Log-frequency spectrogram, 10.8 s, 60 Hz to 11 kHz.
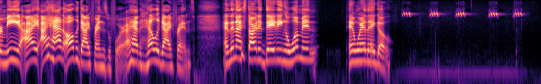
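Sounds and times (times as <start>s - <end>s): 
speech: 0.0s - 6.4s, 7.0s - 7.9s
crickets chirping: 8.0s - 10.5s.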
